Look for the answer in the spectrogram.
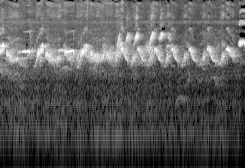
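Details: Caged Chinese Hwamei in fresh new plumage, fanned tail, flicking its tail while singing: a rich run of loud looping whistles, slurred up and down and repeated rapidly, over a faint low indoor hum.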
